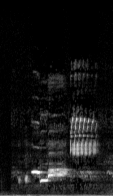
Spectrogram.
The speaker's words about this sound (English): Also, the wood thrush definitely sounds like a dial-up modem. At least part of it. Just a cross-section of a dial-up modem.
